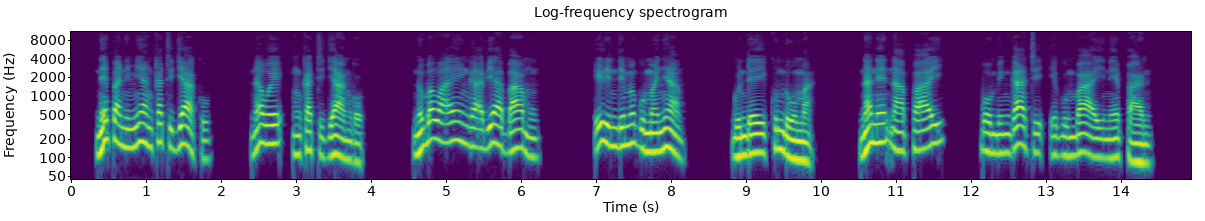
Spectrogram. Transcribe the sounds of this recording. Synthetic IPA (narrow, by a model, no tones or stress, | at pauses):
nɛpanimiaŋ̩katiɟaku | nawɛŋ̩katiɟaŋɡɔ | nubawahɛŋɡaːbjabamu | ilin̩dimɛɡumaɲa | ɡundɛikunduma̰ | nanɛnaːpai | bɔmbiŋɡatiɛɡumbainɛpa̰ni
